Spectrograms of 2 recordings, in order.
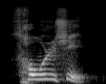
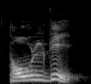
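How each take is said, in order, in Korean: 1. 단어는 분명한 s 소리로 발음돼요. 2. s 소리가 d 소리로 나와요.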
